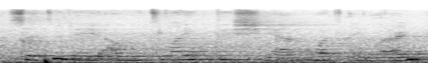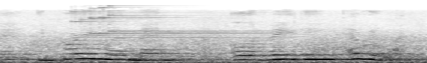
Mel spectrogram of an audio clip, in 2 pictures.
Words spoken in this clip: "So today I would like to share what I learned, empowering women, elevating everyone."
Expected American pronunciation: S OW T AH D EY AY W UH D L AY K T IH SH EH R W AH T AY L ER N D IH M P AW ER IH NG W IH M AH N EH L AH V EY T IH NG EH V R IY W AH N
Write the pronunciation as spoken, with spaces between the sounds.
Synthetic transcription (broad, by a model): S OW T AH D EY AY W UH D L AY K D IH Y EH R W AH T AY L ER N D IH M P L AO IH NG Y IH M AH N EH L AH V EY T IH NG EH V R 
